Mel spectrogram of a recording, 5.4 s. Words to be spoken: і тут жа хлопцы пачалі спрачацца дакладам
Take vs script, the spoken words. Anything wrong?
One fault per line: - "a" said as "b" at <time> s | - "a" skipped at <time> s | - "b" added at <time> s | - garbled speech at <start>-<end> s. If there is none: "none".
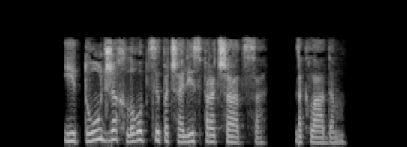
none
